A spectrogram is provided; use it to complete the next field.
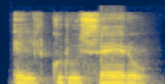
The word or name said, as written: El crucero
